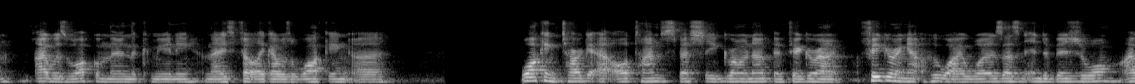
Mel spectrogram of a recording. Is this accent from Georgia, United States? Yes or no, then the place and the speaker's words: no; Green Valley, Blue Springs, Missouri, United States; born or raised there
